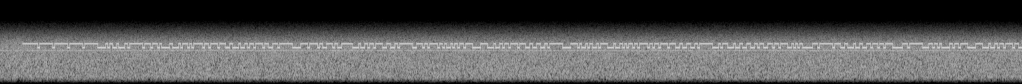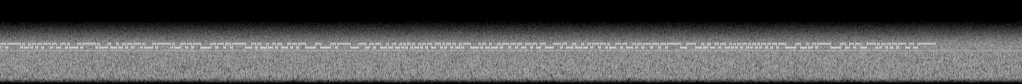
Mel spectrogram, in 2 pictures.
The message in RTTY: QEHX7 2OKCV 8CKD9 78ODG FK78H IW45U P5NE9 2D23E 3Z51N A55OP RDWFG QWWOA QZA1M PRJF5 TPMF8

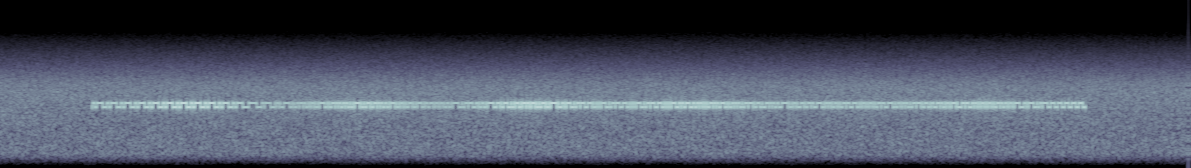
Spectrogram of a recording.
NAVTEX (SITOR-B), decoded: DIT IS HET LAATSTE JAAR WAARIN WIJ OP DEZE WIJZE EEN

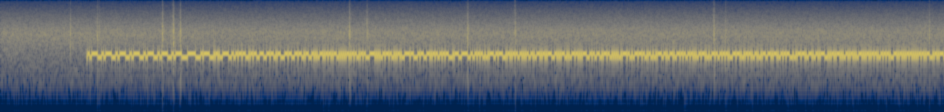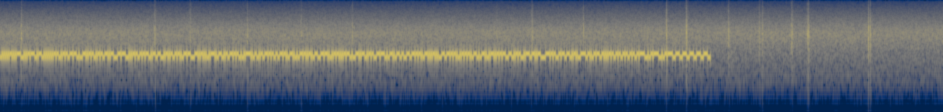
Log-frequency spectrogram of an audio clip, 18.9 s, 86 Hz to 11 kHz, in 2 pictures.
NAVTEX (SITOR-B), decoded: ZCZC CE48 CONTAINER ADRIFT IN PSN 51-13N 034-24W. CANCEL THIS MSG 27 1900 UTC. NNNN

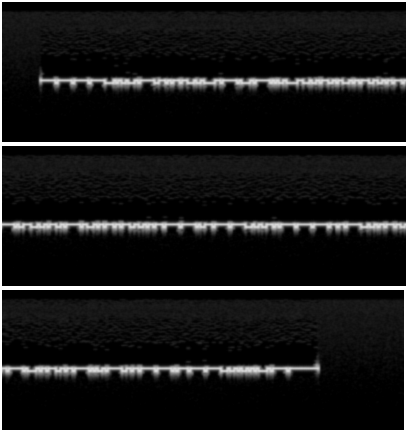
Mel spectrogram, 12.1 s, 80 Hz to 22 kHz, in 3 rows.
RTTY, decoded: CQ TEST UA8B UA8B CQ 2E0SPX DE

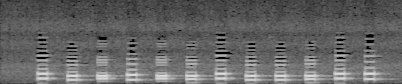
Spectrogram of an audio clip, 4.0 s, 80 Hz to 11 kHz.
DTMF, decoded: 917274911496

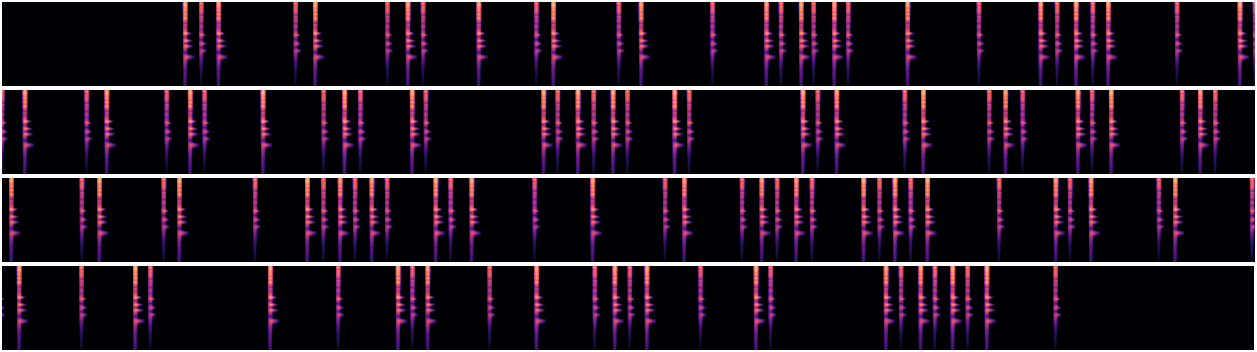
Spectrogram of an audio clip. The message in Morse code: POSTUPNE SE PROSAZUJE TAKE V

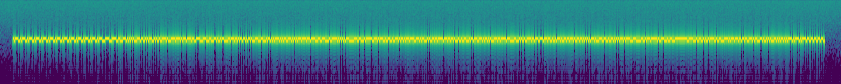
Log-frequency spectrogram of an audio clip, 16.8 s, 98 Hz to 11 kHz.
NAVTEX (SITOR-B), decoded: ZCZC GA26 NAV WARNING 63. WRECK IN PSN 10-38N 145-09E. WIDE BERTH REQUESTED. NNNN

